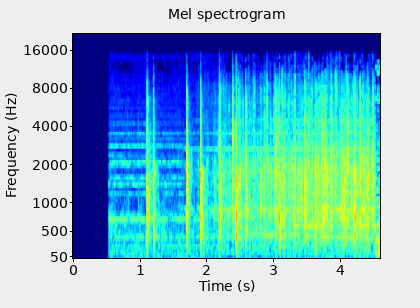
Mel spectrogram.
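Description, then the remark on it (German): A slow clap starts with a few isolated, spaced-out hand claps that gradually quicken and multiply, building into fuller applause over a steady crowd murmur. “Kirk rettet heroisch den Präsidenten, seine Leute verhindern das Attentat und alles endet mit einem Slow Clap.”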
